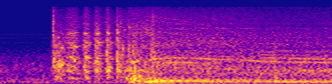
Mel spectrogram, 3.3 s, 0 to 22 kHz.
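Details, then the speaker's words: Lexus IS300 petrol engine after spark plug change: cranks briefly, catches and settles into a smooth, even idle with no knocking, ticking or misfiring, which were the faults removed. "everything seems to be in order no knocking no ticking no misfiring that's what we got rid of"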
